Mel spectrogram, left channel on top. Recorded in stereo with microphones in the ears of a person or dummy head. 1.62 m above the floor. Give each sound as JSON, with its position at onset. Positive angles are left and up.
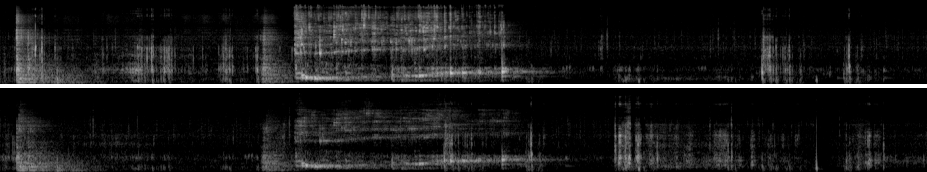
{"t": 0.2, "sound": "a cupboard door", "side_deg": 60, "distance_m": 1.8}
{"t": 2.9, "sound": "a splash", "side_deg": 65, "distance_m": 0.8}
